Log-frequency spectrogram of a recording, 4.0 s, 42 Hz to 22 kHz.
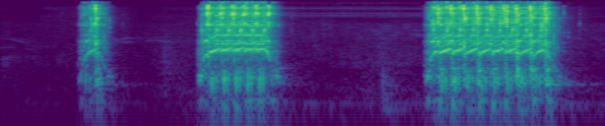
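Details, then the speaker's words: Newly built tiny 7cc four-stroke twin-cylinder nitro model engine, plugs soaked: three high buzzy starter bursts with uneven chatter, never catching; possibly too much fuel. "that's not sounding very happy at all is it no is it too much fuel"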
